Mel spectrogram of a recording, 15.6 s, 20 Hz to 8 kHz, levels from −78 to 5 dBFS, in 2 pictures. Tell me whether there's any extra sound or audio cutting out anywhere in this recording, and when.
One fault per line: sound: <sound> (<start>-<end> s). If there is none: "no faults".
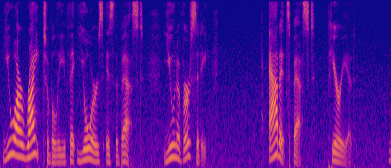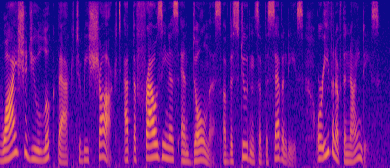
no faults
